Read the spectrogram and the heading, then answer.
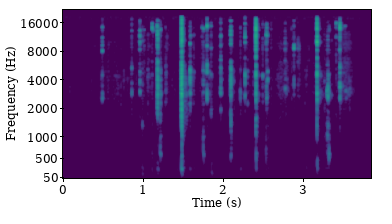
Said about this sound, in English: I'm making a note because I wanted to like put a pin in that, because I want to come back to that. So you're going to hear me typing, because I really want to come back to that at some point.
